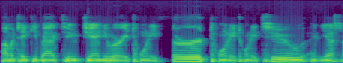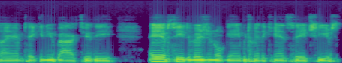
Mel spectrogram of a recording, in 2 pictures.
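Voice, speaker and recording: A man hosting a podcast in casual solo talk, earnest and halting, with frequent fillers and self-corrections. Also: on the low side, dull audio. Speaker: podcast host.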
